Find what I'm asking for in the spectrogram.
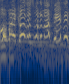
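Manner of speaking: high, delighted gush; excited. Real, not acted. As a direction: squeal with delight at the shared favourite. Amazed at shared favourite song.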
